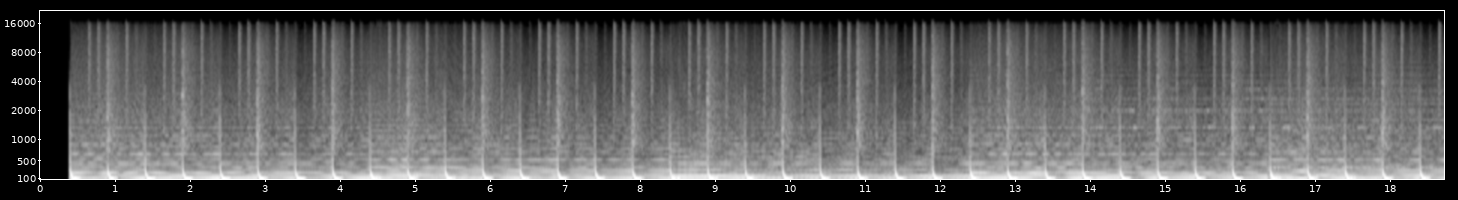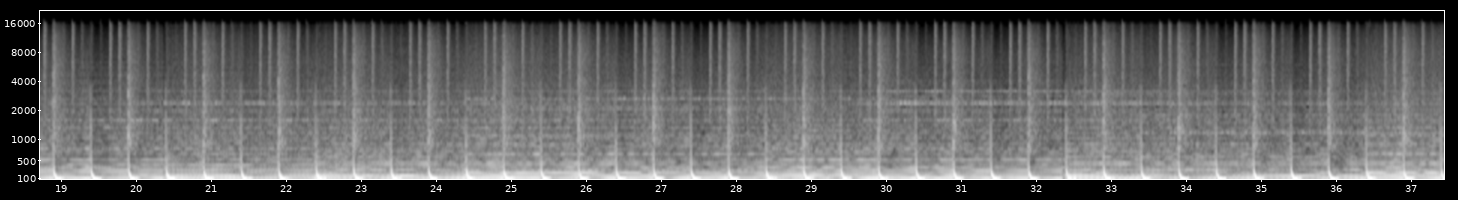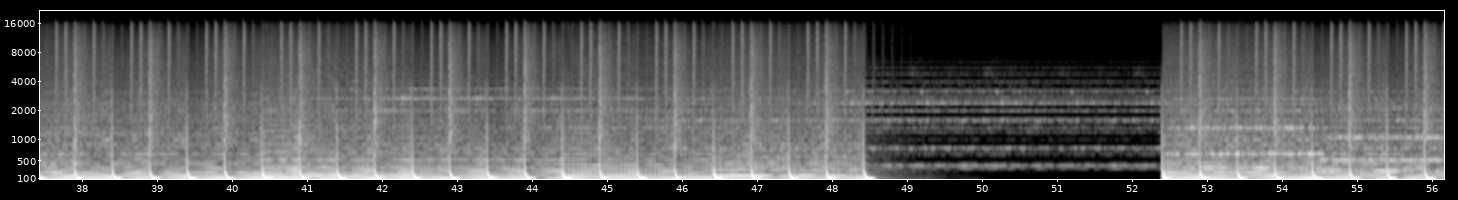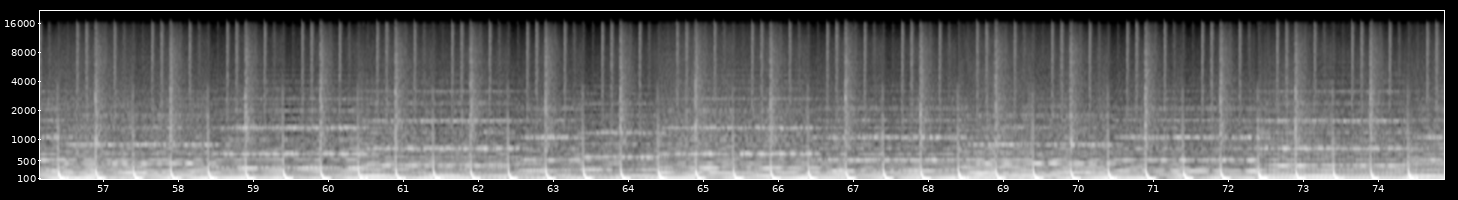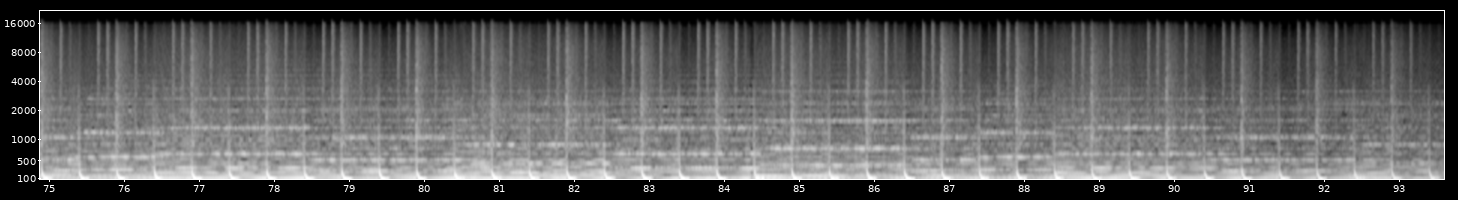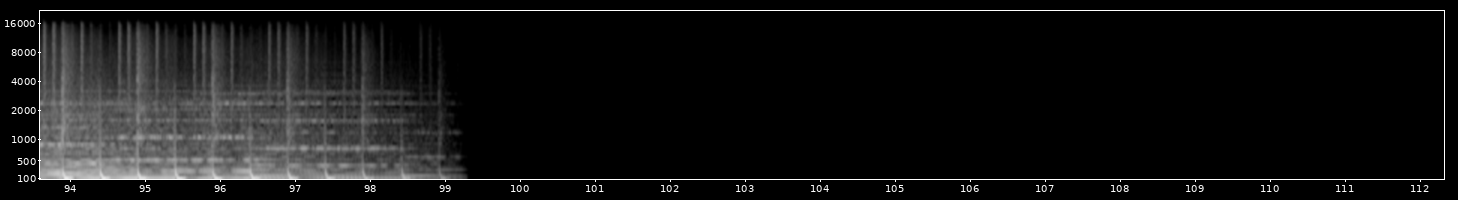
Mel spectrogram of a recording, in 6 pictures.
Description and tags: Night - Soft Techno
beat, chill, future, night, soft, song, space, techno, up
